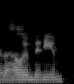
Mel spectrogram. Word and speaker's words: aluminium: everybody's always like mother there's no I there I go uh actually there is it's just we drop the I like we got the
